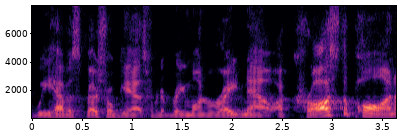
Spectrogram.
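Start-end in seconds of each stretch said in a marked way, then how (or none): 2.4-3.6 slow, loud, stretched-out words; slow, emphatic announcer delivery; drawn-out announcement. Shown as a demonstration. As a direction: draw it out like a guest introduction. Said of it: "I'm gonna say it like that".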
